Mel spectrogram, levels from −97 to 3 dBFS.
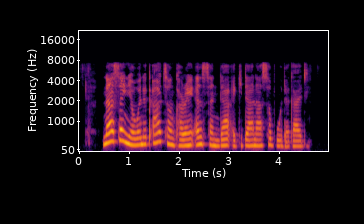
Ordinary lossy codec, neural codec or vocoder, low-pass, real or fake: none; codec, 16 kHz, 8 kbps, FreqCodec, larger model; 7.2 kHz; fake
